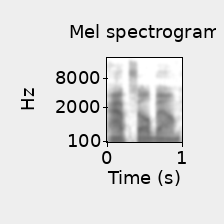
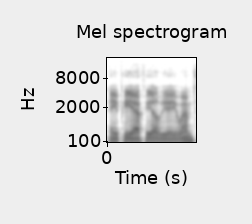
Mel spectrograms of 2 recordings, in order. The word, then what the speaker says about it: Applebaum: Applebaum. Applebaum. Three syllables. Applebaum.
